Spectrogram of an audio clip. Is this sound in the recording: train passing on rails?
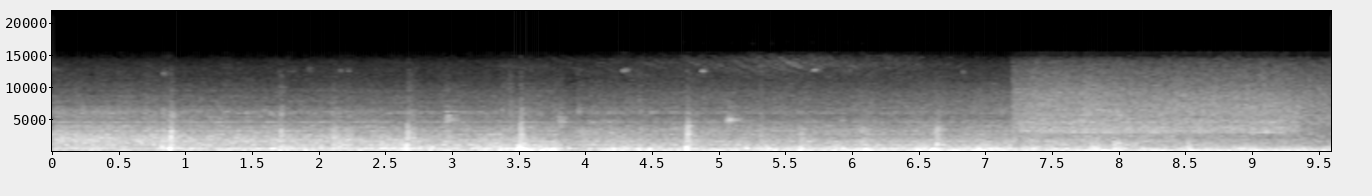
yes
